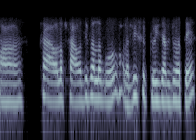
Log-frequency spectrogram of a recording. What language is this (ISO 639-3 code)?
asm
